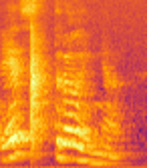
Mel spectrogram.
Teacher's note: Então, tran é a sílaba mais forte na hora que eu falo.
